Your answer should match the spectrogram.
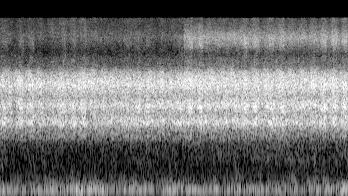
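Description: Steady high-pitched hiss of the outdoor night air, with a finer, higher layer coming in a little past halfway.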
